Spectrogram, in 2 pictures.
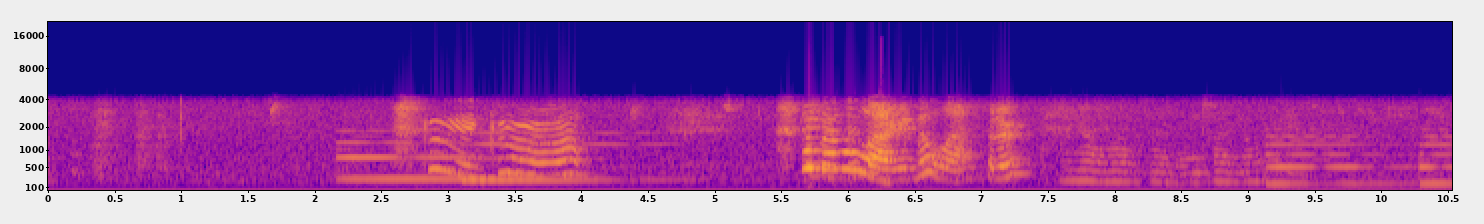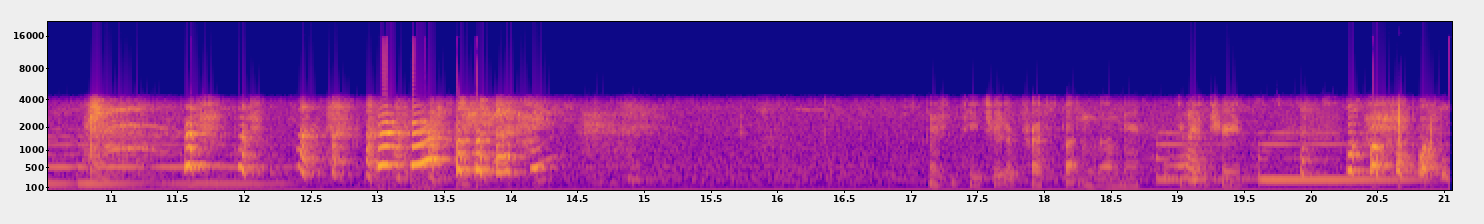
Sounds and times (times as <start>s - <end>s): Music: 2.2s - 4.9s, 9.1s - 12.4s, 18.8s - 21.0s.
